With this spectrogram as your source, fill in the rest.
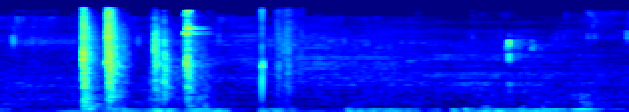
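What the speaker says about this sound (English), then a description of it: "My other door goes right there." A wooden door is set into place in Minecraft, heard as a few sharp clicking thunks in quick succession followed by a softer knock, fairly close and distinct over faint background noise.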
